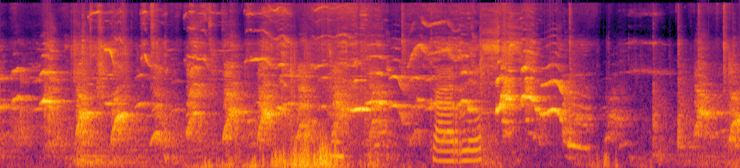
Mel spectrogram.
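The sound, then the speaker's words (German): A female dog yips, barks and whimpers in a quick, restless string of high-pitched cries, fairly loud, with hardly a pause for the whole stretch. “Eine neue Hündin.”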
